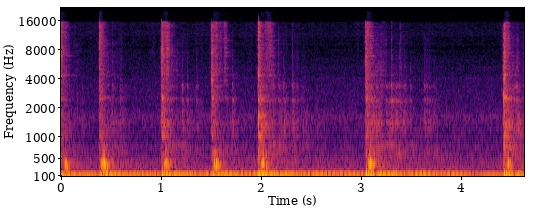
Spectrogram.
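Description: Sharp irregular ticks roughly twice a second over a quiet low hum; modules rattling on the exhaust bracket, fixed by body mounting.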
